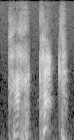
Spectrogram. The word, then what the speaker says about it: Tahkak: There's a new sound at both the beginning and end of the second syllable, kak. Be careful. This is not the Federation standard K sound. You make it like a K, but as you did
